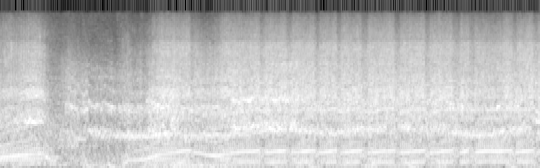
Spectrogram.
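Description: Tyres screech on asphalt during a slide.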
